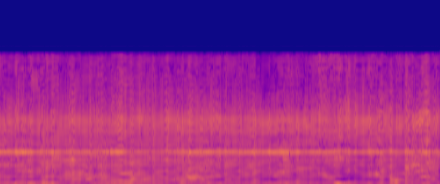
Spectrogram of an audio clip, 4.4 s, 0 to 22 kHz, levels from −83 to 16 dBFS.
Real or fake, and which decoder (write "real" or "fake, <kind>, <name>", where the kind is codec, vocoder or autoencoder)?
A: fake, vocoder, BigVGAN v2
